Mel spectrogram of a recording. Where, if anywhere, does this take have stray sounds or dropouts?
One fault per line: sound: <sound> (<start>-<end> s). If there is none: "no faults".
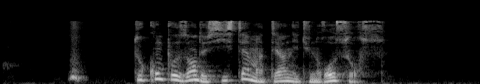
sound: whoosh (0.7-0.9 s)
